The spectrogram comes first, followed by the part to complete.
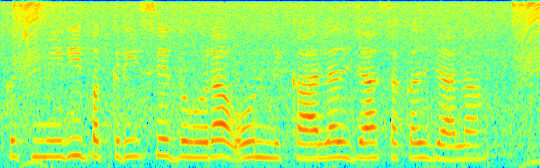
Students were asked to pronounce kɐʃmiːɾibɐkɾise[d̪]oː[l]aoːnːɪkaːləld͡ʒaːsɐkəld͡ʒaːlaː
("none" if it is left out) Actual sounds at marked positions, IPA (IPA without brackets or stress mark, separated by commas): d̪, ɾ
